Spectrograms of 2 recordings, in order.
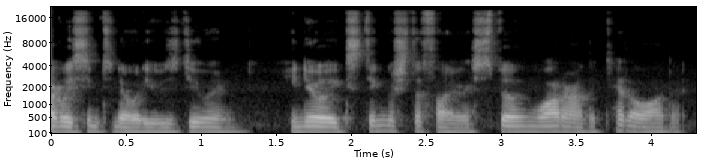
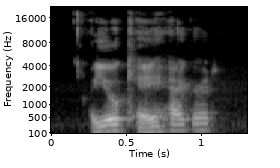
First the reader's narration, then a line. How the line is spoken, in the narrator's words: said Harry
